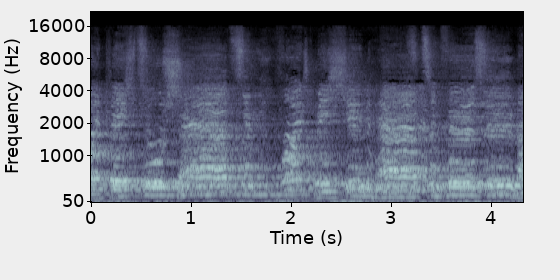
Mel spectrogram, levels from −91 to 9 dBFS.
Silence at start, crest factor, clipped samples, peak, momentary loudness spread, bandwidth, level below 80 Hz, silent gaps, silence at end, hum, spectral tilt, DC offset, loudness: 0 s; 16 dB; under 0.1%; -6 dBFS; 5 LU; 16.5 kHz; -42 dBFS; none; 0 s; none; -4.5 dB/octave; under 0.1%; -21 LUFS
